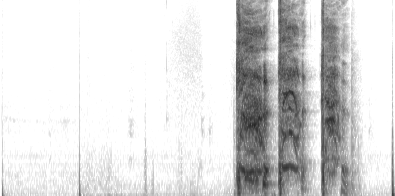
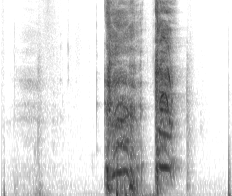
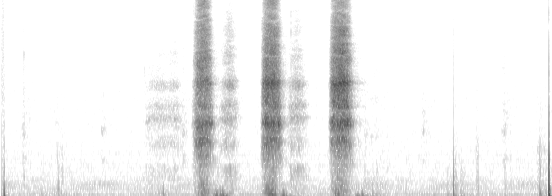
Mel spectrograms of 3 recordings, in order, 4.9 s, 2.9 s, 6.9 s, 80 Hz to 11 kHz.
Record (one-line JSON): {"three_cough_length": "4.9 s", "three_cough_amplitude": 20527, "three_cough_signal_mean_std_ratio": 0.36, "cough_length": "2.9 s", "cough_amplitude": 17406, "cough_signal_mean_std_ratio": 0.38, "exhalation_length": "6.9 s", "exhalation_amplitude": 3369, "exhalation_signal_mean_std_ratio": 0.28, "survey_phase": "beta (2021-08-13 to 2022-03-07)", "age": "45-64", "gender": "Male", "wearing_mask": "No", "symptom_cough_any": true, "symptom_new_continuous_cough": true, "symptom_runny_or_blocked_nose": true, "symptom_fatigue": true, "symptom_onset": "4 days", "smoker_status": "Never smoked", "respiratory_condition_asthma": false, "respiratory_condition_other": false, "recruitment_source": "Test and Trace", "submission_delay": "2 days", "covid_test_result": "Positive", "covid_test_method": "RT-qPCR"}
